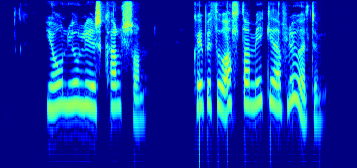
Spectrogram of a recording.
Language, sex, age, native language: Icelandic, female, 40-49, Icelandic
